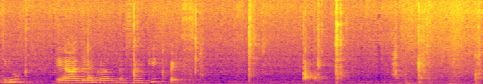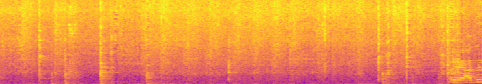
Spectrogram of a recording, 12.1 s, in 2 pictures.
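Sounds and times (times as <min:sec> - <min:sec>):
onion sizzling in hot oil: 0:00.0 - 0:12.0
spoon scraping a metal pan: 0:04.9 - 0:12.0.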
